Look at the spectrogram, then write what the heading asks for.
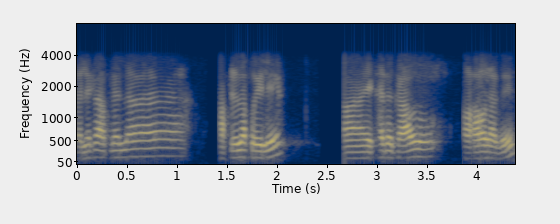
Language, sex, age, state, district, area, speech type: Marathi, male, 30-45, Maharashtra, Akola, rural, conversation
